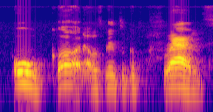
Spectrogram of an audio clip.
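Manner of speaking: put-on loud, thrilled, excited childlike squeal. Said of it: "You can imagine my excitement at nine years".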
